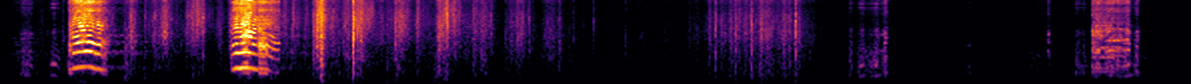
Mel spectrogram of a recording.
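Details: Goose giving two loud, brassy honks close together, followed by softer chattering notes and a few fainter, nasal honks after a pause.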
